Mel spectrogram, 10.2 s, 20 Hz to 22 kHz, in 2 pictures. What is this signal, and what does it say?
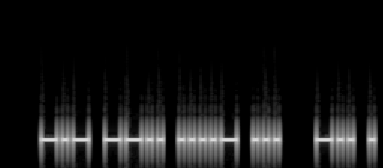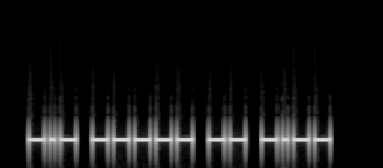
Morse code, heard as a keyed tone, about 17 wpm, 700 Hz. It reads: KZ4S DE K0MY
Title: USA Callsign DE Callsign - 4 Characters - 17wpm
